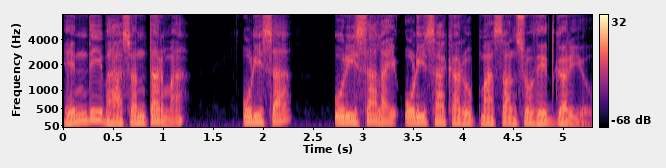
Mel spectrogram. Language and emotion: Nepali, neutral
